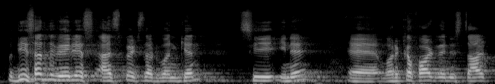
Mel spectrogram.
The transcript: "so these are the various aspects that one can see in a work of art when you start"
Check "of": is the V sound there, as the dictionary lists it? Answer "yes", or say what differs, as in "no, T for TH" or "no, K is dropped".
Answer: no, P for V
